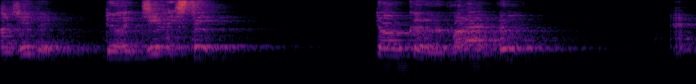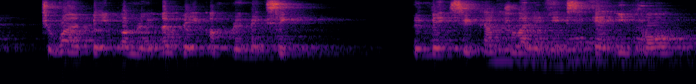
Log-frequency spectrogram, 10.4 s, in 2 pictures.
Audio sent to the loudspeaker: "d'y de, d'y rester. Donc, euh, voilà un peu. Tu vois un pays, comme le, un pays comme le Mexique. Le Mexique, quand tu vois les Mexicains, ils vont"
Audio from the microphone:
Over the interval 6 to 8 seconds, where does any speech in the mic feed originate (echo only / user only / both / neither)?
echo only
